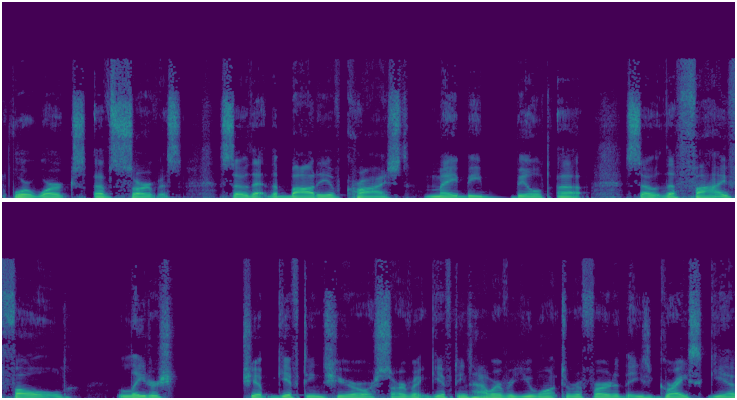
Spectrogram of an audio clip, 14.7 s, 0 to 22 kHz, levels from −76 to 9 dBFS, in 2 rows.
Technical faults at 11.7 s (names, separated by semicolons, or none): none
